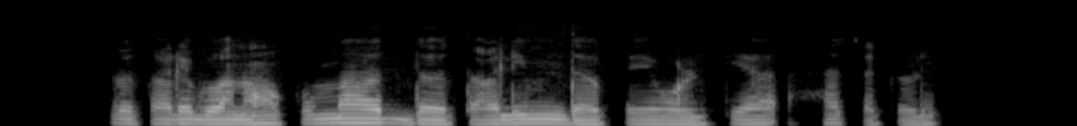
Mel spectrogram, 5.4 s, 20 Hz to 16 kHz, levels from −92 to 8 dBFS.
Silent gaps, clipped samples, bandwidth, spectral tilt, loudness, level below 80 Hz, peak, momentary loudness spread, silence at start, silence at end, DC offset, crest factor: 1.43-1.48 s, 2.29-2.33 s, 3.05-3.12 s, 3.58-3.62 s; under 0.1%; 5.2 kHz; -11 dB/octave; -33 LUFS; -62 dBFS; -16 dBFS; 16 LU; 0.55 s; 0.7 s; under 0.1%; 18 dB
